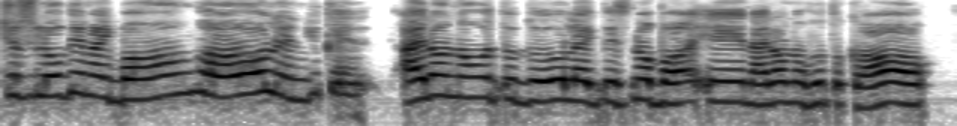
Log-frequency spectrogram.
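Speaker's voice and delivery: put-on high-pitched female voice with Spanish accent. Retelling what the Spanish-speaking guards would say: imitating Spanish-speaking female security guards. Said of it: "They were like".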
